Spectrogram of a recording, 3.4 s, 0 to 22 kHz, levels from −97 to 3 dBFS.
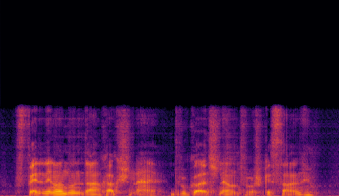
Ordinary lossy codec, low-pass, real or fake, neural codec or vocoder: none; 9.9 kHz; fake; autoencoder, 22.05 kHz, a latent of 192 numbers a frame, VITS, trained on many speakers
